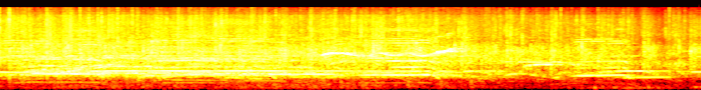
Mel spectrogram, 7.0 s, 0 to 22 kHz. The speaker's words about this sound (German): Und alle, die das feiern, gebt mal einen richtig, richtig fetten Applaus für 1. Mose 2, Vers 7.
